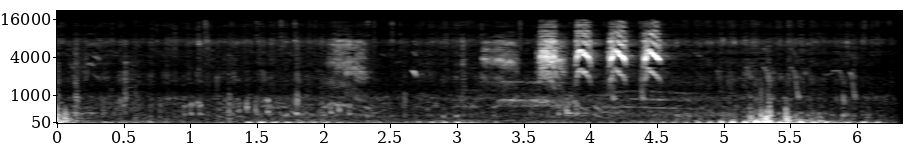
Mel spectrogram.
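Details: Wild Indian ringneck parakeets at a morning feeding of soaked rice and corn, 6:30 am in March; after rustling and a few soft notes, four loud, sharp screeches come in a steady row, followed by low thumps.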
